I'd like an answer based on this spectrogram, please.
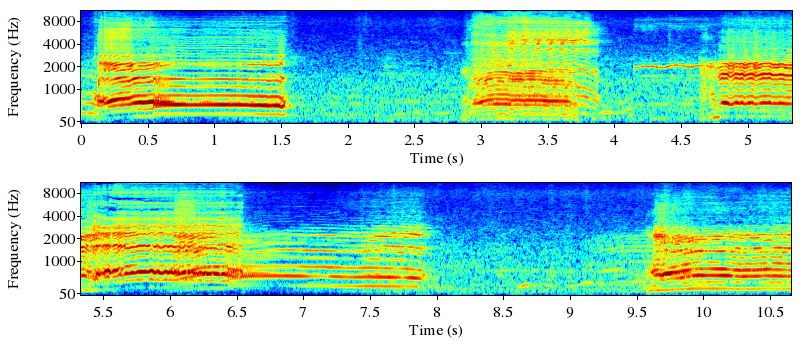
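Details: Sheep giving a series of four drawn-out, quavering bleats, each one to two seconds long with short quiet pauses between, sometimes overlapping like more than one voice calling.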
